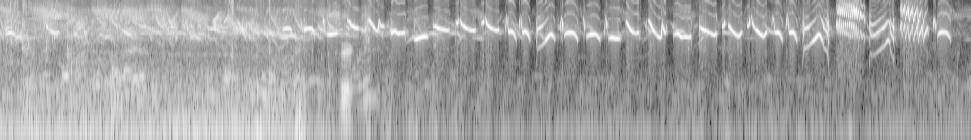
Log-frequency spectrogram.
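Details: Chestnut-bellied seed finch, known in Guyana as towa towa, singing in a bird competition between east side and west side; rapid repeated whistled notes with sharp upward and downward slurs, preceded by a noisy murmur of people and background sound.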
